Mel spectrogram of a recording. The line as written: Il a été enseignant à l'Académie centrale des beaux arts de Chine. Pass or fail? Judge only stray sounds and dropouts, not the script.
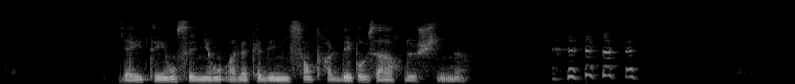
fail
